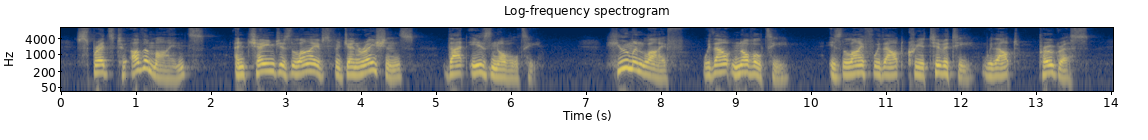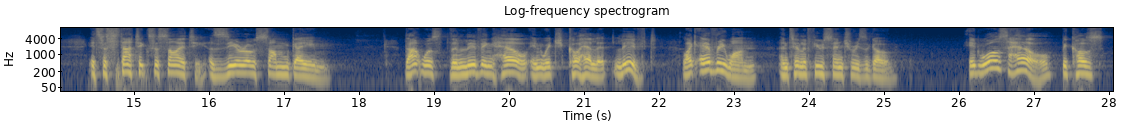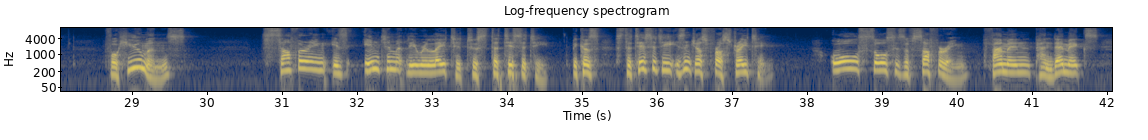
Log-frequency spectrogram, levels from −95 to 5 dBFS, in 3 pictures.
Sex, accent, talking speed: male, British, 95 wpm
